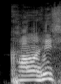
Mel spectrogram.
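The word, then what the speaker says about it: خواہش: नहीं जाता है देखिए खवाहिश में लिखा हुआ खवाहिश देखिए है ना वाव लिखा हुआ है लेकिन हम क्या बोल र खवाहिश वाव साइलेंट हो रहा खवाहिश लिखा हुआ है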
